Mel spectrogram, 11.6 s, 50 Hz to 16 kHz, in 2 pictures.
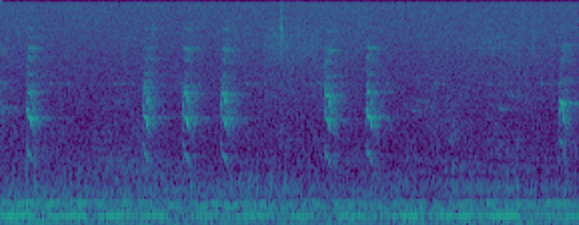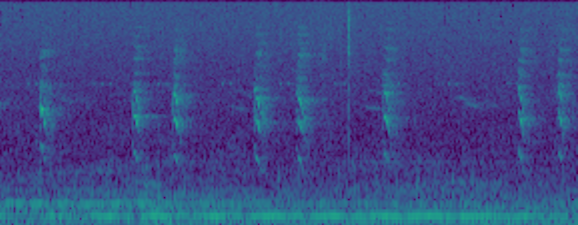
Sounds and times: Boat 0.0 - 11.5

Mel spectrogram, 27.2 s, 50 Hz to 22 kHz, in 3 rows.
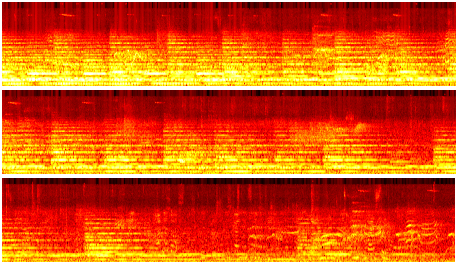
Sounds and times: church bells 0.0 - 27.1
children playing 0.0 - 27.2

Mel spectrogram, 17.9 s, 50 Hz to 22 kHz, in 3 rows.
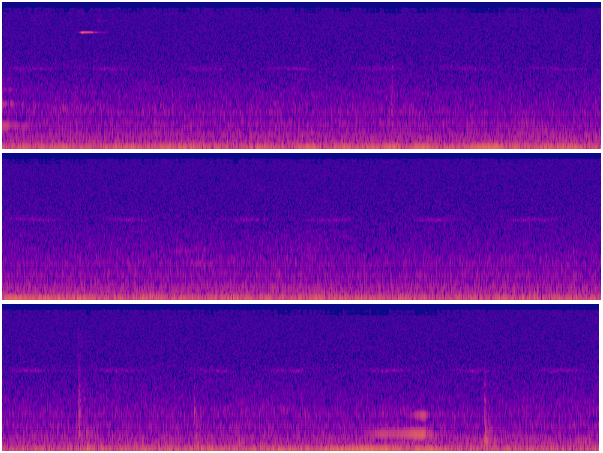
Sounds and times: cricket outside 0.0 - 17.9

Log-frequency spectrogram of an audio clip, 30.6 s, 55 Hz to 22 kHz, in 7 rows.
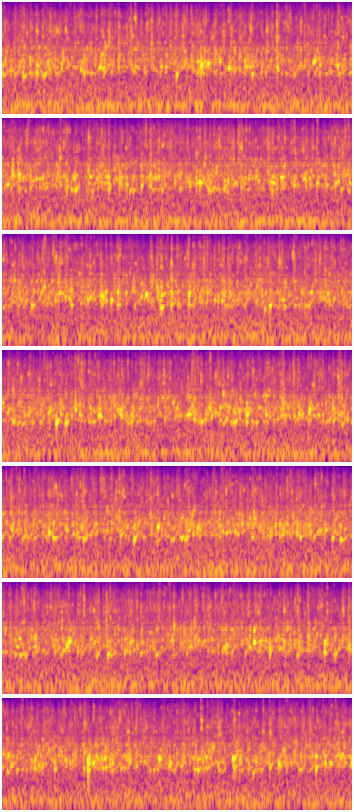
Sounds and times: Trickling Water 0.0 - 30.6

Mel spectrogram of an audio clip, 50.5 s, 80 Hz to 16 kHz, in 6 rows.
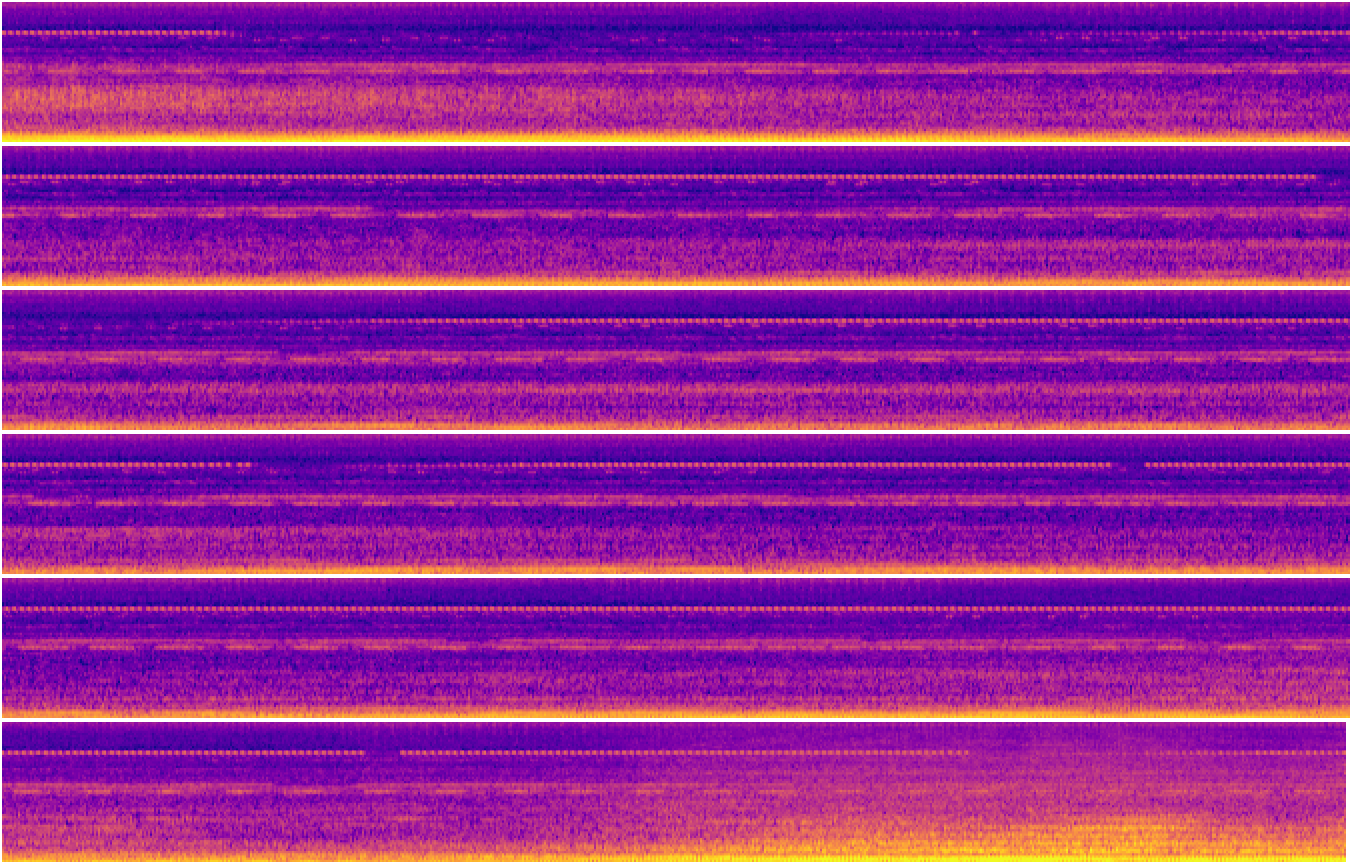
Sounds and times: fixed wing Cessna circles above the fields 0.0 - 17.4
cicadas 0.0 - 50.5
crickets 0.0 - 50.5

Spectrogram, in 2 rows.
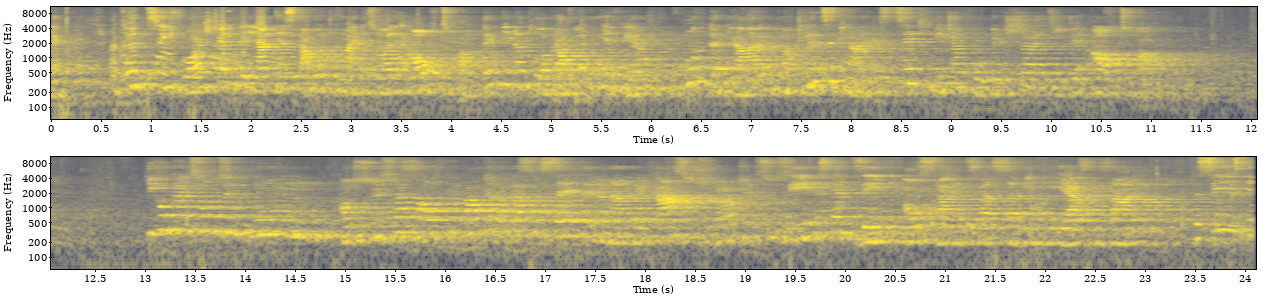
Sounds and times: Cave MC who walked around with a wireless mic 0.0 - 11.2

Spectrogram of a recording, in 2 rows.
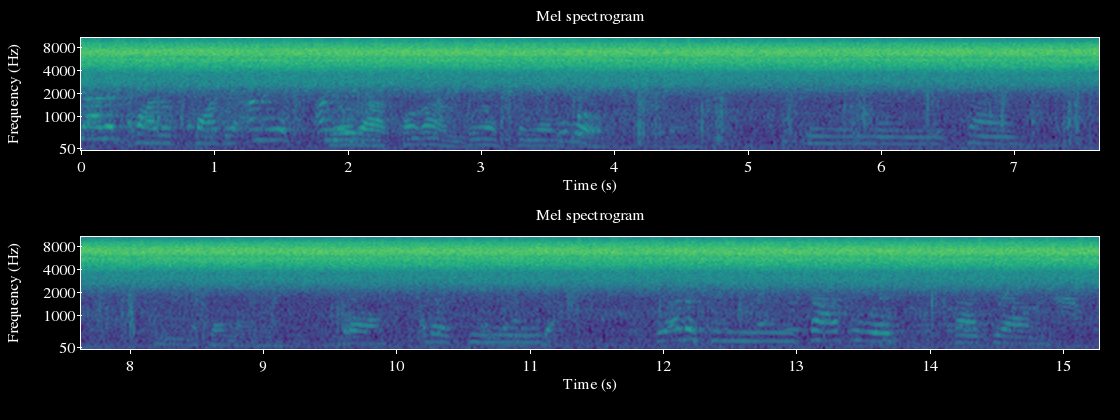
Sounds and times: Cicadas cry 0.0 - 15.2
Footsteps 2.1 - 8.8

